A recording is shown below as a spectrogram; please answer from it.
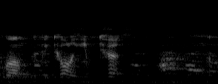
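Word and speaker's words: Küng: It's actually halfway between Kun and King.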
